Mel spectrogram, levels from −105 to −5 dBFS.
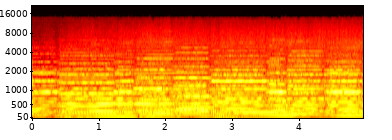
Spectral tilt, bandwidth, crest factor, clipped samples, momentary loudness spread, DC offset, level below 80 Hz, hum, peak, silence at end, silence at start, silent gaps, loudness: -5.5 dB/octave; 14 kHz; 14 dB; under 0.1%; 4 LU; under 0.1%; -48 dBFS; none; -10 dBFS; 0 s; 0 s; none; -24 LUFS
